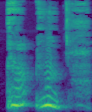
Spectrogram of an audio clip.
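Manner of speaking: loud gruff throat clear. Acted. Viking composes himself before bargaining, loud throat clear. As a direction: clear the throat to sound important. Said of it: "räuspert sich".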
